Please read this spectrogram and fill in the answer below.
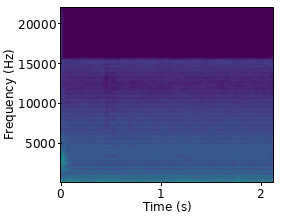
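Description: Faint steady electrical mains hum with a thin buzz above it.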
